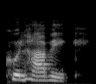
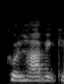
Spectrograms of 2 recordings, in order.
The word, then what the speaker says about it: Kulhawik: It's actually Kulhawik. Kulhawik is the real Polish pronunciation, yes. – But we anglicized it.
